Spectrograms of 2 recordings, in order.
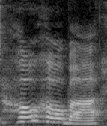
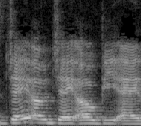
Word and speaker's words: jojoba: this is called the I believe it's pronounced jojoba. If I am wrong, I am so sorry, but it's that word that's J-O-J-O-B-A that I never know how to pronounce, but I think it's jojoba.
